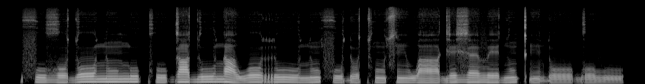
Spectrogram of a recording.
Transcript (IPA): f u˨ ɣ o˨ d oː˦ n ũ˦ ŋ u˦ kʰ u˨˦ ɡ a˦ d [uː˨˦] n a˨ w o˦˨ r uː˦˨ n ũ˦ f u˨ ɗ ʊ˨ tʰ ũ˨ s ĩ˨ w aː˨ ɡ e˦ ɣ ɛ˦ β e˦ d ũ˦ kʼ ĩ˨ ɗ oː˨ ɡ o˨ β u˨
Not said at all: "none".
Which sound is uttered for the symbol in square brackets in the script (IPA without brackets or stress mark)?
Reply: uː˦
